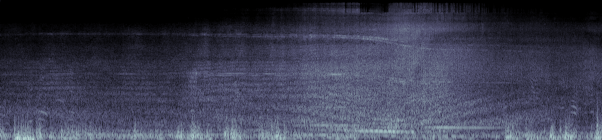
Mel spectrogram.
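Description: Airplane passing low over Maho Beach in St Maarten, a roaring engine rumble that builds to a loud peak mid-clip and then recedes, heard over wind and surf noise on the beach.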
